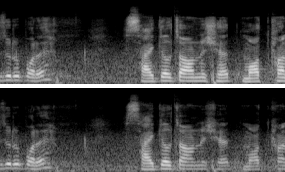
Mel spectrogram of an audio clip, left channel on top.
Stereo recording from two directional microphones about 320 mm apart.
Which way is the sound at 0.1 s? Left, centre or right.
Centre.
